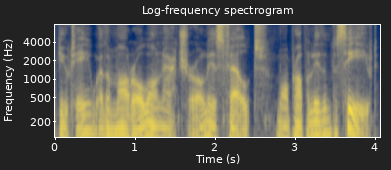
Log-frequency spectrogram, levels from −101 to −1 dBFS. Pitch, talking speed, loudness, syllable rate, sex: 90 Hz, 160 wpm, -18 LUFS, 5.0 syllables/s, male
